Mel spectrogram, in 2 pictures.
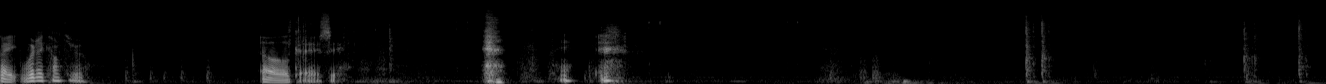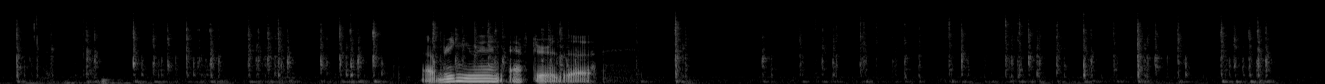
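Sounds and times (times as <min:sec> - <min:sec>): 
speech: 0:00.0 - 0:01.0, 0:02.6 - 0:03.6, 0:05.6 - 0:06.3, 0:17.5 - 0:19.3
typing on a computer keyboard: 0:10.2 - 0:10.6, 0:12.4 - 0:20.2, 0:20.9 - 0:26.0.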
